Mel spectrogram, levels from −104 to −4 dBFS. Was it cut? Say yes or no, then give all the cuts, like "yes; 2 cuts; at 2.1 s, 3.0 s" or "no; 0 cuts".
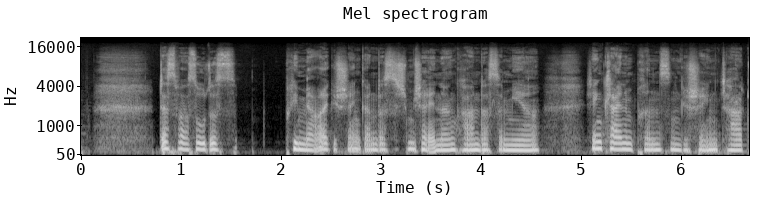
no; 0 cuts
